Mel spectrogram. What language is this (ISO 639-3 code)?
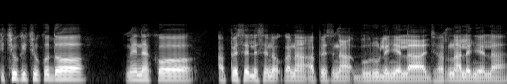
sat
